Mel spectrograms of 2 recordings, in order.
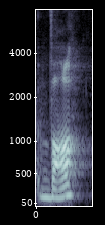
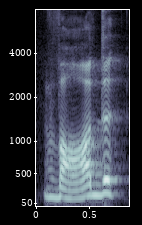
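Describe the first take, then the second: First: The final d sound is left out. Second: The final d sound is pronounced.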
